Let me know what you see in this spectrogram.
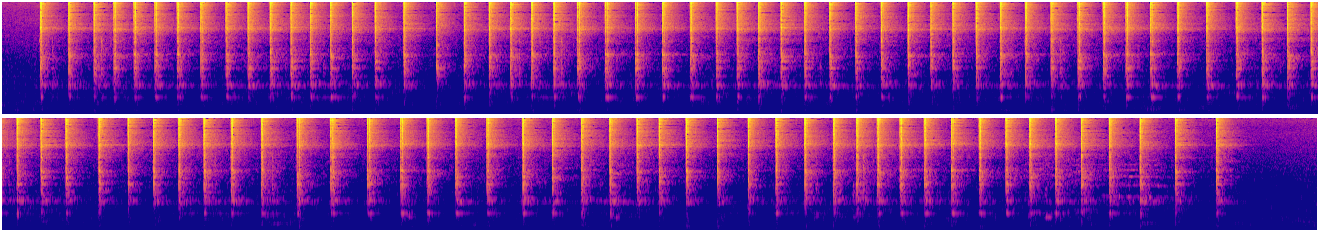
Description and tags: Bike wheel, coasting, medium speed
Bicycle rear wheel spinning freely, medium speed
wheels, spinning, bicycle, coasting, gears, clicking, Bike, spokes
